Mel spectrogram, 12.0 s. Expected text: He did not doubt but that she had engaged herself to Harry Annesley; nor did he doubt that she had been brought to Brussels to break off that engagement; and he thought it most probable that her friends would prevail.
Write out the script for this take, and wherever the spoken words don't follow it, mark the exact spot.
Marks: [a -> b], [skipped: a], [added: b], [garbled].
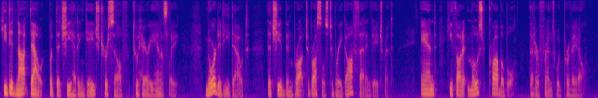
He did not doubt but that she had engaged herself to Harry Annesley; nor did he doubt that she had been brought to Brussels to break off that engagement; and he thought it most probable that her friends would prevail.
